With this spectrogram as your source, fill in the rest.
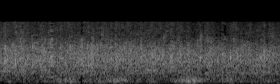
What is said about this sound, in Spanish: Hoy la vida de los residentes de Hato del Yaque definitivamente es distinta. Vamos a darle un fuerte aplauso a esta comunidad.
